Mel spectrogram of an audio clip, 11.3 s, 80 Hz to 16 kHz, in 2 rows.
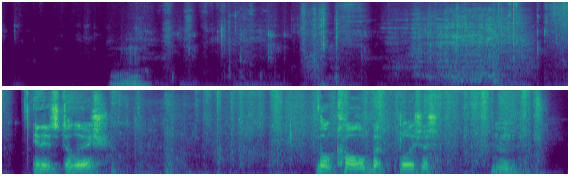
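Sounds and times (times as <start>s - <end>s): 
speech: 1.1s - 2.0s, 6.0s - 6.9s, 8.8s - 11.1s
chewing a big bite of a slightly cold burger: 1.5s - 3.8s.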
